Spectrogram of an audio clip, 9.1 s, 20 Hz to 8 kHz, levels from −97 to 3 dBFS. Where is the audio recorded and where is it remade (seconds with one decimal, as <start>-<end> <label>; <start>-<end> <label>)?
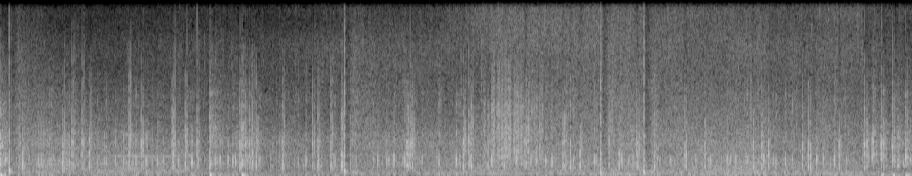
0.0-9.1 recorded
